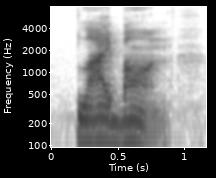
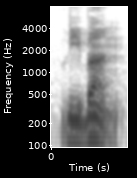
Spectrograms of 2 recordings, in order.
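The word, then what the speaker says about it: Lý Bôn: Incidentally, if you happen to look up this guy's name in modern Vietnamese, it looks like it ought to be pronounced Lai Bon, but it is Li Bun.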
